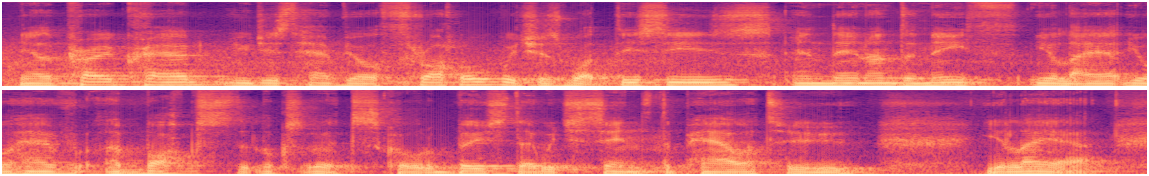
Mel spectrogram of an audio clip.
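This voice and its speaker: In an Australian accent, a man speaks fairly slowly at a fairly low pitch with ordinary pitch variation. Noticeable background noise and audible room echo fill the recording. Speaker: model train hobbyist YouTuber. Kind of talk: tutorial Q&A. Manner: halting, many fillers.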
